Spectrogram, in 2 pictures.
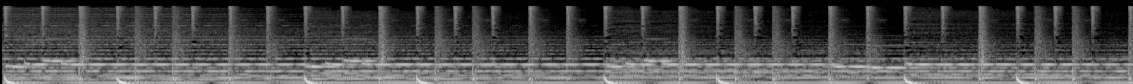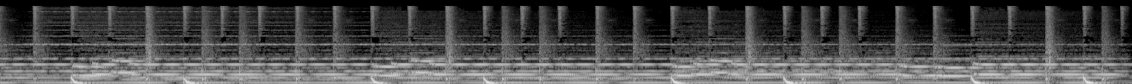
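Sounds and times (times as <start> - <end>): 
ringtone: 0.0 - 22.6.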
